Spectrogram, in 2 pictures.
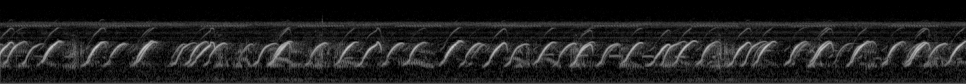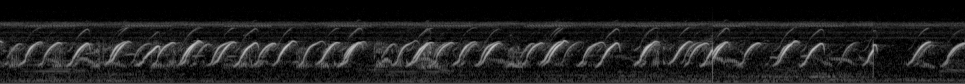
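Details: A dense frog chorus in a Mauritia flexuosa palm swamp in Pedro Gomes, Mato Grosso do Sul, Brazil: quick, downward-sliding chirps repeated nonstop by many overlapping voices.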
